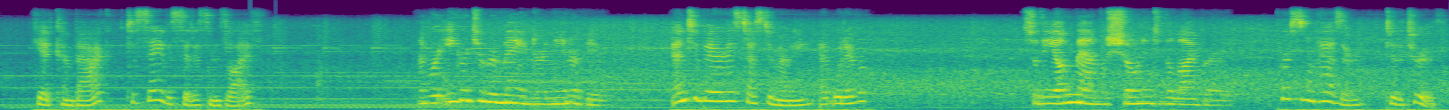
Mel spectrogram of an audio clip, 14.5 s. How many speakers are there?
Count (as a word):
two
